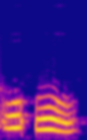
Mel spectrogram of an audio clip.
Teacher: இப்படி இதழ்களை குவிப்பதால் பிறக்கும் எழுத்துக்கள் வந்து உ ஊ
